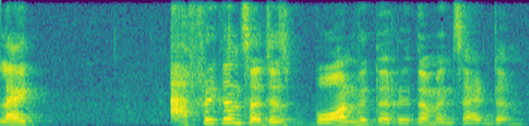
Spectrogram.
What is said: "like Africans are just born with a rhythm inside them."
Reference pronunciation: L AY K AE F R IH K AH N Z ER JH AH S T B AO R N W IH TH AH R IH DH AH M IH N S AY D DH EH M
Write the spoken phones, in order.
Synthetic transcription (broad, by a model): L AY K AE F R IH K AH N S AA JH AH S T B AO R N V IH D AH R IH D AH M IH N S AY D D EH M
